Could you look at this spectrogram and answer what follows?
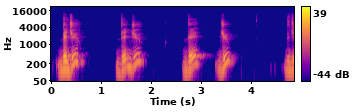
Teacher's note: when you're connecting words and you have a D and a why together it becomes like a j sound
